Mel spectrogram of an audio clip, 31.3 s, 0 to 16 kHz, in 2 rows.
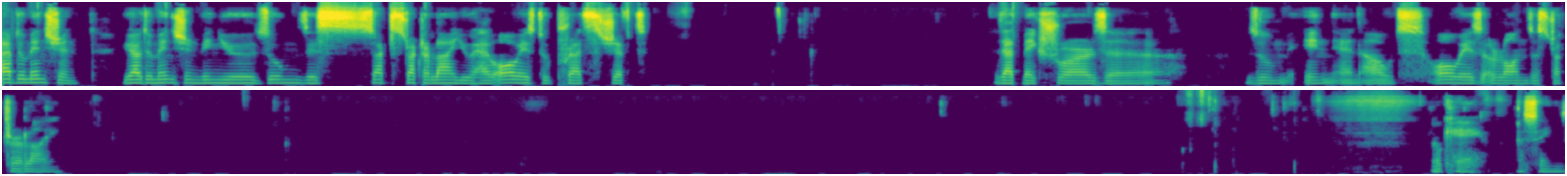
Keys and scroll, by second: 2.3 Tab, 9.4 Tab.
